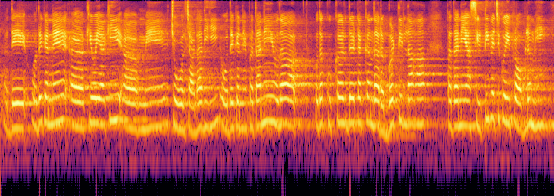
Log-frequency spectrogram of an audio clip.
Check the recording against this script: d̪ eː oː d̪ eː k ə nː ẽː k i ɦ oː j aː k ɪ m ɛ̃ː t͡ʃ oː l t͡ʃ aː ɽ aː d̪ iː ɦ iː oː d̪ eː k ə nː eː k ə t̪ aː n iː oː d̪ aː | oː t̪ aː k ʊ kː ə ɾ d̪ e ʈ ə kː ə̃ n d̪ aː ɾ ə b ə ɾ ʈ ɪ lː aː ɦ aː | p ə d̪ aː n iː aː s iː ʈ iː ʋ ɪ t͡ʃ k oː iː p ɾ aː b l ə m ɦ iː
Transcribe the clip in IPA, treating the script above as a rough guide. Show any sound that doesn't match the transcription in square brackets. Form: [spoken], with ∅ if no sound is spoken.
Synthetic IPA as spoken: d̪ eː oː d̪ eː k ə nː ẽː k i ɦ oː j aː k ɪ m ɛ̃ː t͡ʃ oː l t͡ʃ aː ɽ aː d̪ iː ɦ iː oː d̪ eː k ə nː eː [p] ə t̪ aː n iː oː d̪ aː | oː [d̪] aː k ʊ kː ə ɾ d̪ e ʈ ə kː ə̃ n d̪ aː ɾ ə b ə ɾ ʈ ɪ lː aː ɦ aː | p ə [t̪] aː n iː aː s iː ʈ iː ʋ ɪ t͡ʃ k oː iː p ɾ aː b l ə m ɦ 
